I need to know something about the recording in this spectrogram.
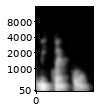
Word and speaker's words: Wikwemikong: And then you see how the Anglicans spell it with a W-E-Q-U-A, and that Q-U would be K-W. And then now how we would actually say it is Wikwemikong.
